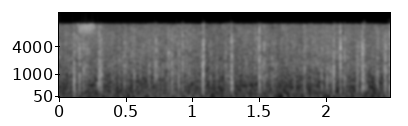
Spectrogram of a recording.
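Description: Steady rain falling, with many sharp taps of individual drops striking close to the microphone.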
